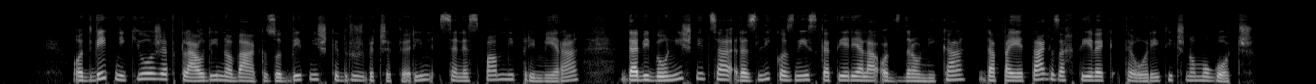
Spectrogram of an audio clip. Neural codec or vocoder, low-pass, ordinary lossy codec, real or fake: vocoder, 24 kHz, 100 mel bands, Vocos; 10.8 kHz; Opus, 32 kbps; fake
